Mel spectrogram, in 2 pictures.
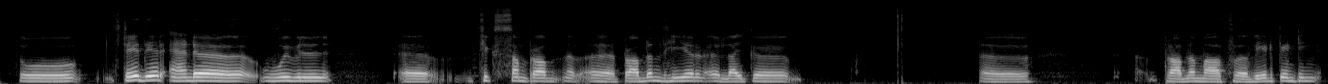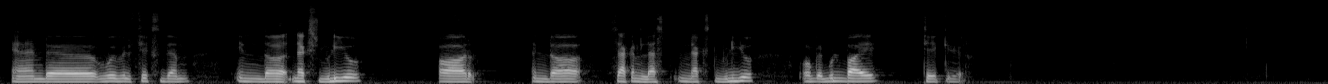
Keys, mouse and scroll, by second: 0.7 scroll up 1, 0.9 middle click, 1.3 scroll down 1, 1.5 alt+middle click, 2.6 scroll up 1, 3.9 alt+middle click, 7.7 click, 8.5 click, 10.5 alt+middle click.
